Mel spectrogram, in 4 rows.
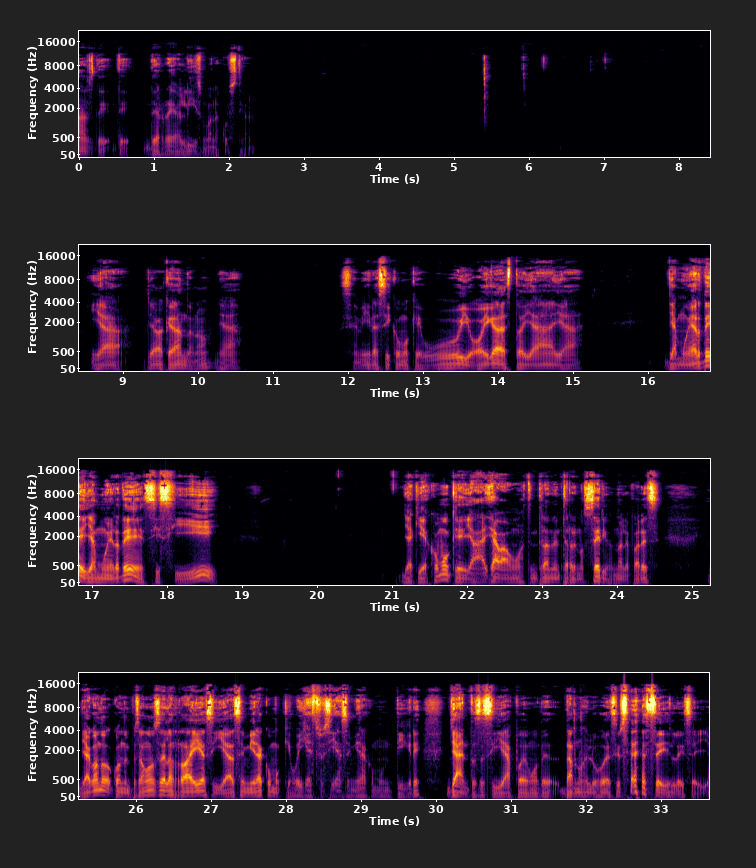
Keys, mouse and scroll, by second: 2.1-3.5 drag, 3.6 middle click, 4.2 click, 5.3-6.4 middle drag, 6.6 shift+middle click, 7.9-9.6 drag, 10.3-11.6 drag, 11.6 middle click, 12.2-13.4 drag, 14.3 middle click, 15.1 click, 15.8 middle click, 16.3-17.9 drag, 18.0 click, 18.7 shift+middle click, 19.3 shift+middle click, 19.9 shift+middle click, 20.7 middle click, 21.3 middle click, 23.8-25.3 drag, 25.8-27.7 drag, 29.7-31.6 drag, 32.9 f, 33.5 click.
